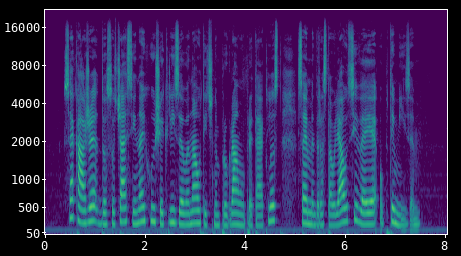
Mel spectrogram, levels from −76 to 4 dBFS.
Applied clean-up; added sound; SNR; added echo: none; none; none; none.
